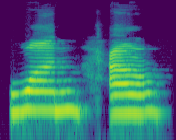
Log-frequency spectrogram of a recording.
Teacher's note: یہاں پر ہا درمیان والے حلق سے ادا ہوگی، سینے والے حلق سے ادا نہیں ہوگی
